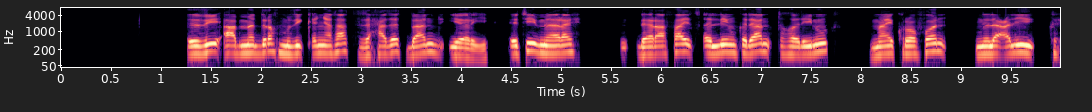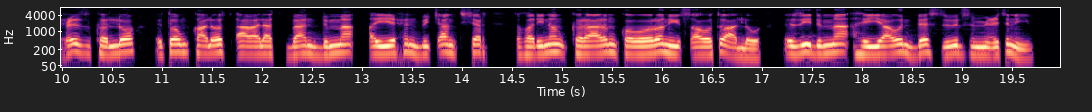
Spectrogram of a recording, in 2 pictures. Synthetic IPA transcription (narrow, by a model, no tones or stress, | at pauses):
ʔɨziʔaβmɐd̪ɾɐxmuzikʼɐɲːat̪ʰat̪zɨħazɐt̪̚band̪jɛɾi | ʔɨt̪ʰimɐɾħ | d̪ɐɾafajt͡sʼɐlːimkɨd̪ant̪ʰɐxɐd̪inu | majkɾo̞fo̞nː | ɨlaʕlikʰɨħɨzkʰɐlːo̞ʔɨt̪ʰo̞mkʰalʔo̞t̪aβalat̪band̪̚ːɨmːaqʼɐjːɪħɨnbɨt͡ʃʼːant̪ʰɨ̥ʃɐɾt̪ | t̪ʰɐxɐd̪ino̞mkʰɨɾaɾɨnkʰɐβɐɾo̞njɪt͡sʼawɔt̪ʰʼualːɐwu | ʔɨzid̪ɨmːaɦɨjːawɨnd̪ɐszɨβɨlsɨmːɨʕɨt̪ʰɨnɨjːu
